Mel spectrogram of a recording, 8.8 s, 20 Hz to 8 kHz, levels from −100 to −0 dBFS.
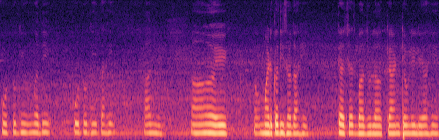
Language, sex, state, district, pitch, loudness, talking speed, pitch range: Marathi, female, Maharashtra, Gondia, 175 Hz, -17 LUFS, 115 wpm, 170-185 Hz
